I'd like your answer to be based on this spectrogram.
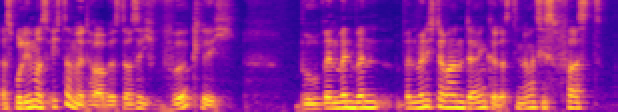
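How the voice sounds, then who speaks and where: A man's voice: on the high side, moderate pace. A man co-hosting a podcast in casual chat, opinionated and sardonic, often restarting his sentences. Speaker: podcast co-host.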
